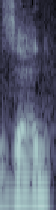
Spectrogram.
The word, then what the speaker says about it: Z: younger people uh what they affectionately call generation zed or z depending how you pronounce it or questioning and they're asking the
